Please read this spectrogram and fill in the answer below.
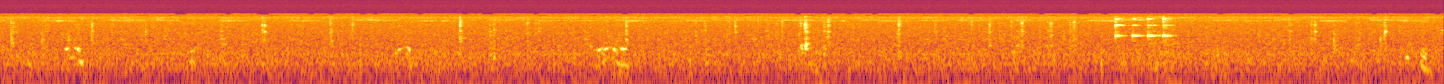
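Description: Quiet, with faint scattered clicks and taps from cat food bowls and a food container being handled, and a quick run of ringing clinks about eleven seconds in. A faint steady high insect chirring runs underneath.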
